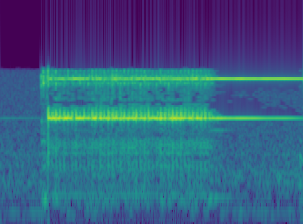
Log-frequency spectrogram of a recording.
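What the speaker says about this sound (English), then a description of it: "So I'll go ahead and plug the telephone in, and I want to ring it." A Pink Princess telephone, under repair and conversion, rings loudly on its bell, a sustained close metallic trill starting abruptly and lasting about two seconds before a softer lingering tone remains.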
